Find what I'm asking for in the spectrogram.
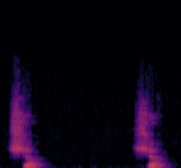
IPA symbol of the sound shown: ʃ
